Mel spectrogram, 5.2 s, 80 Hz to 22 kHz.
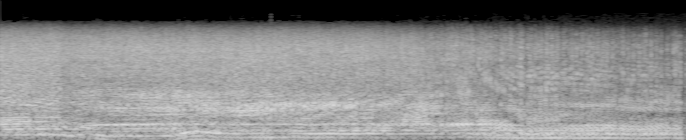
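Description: Mud racing vehicles roar off the start line at a 1994 NMRO event at TNT Raceway Park, loud close engines revving and climbing in pitch, with no talk over them.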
